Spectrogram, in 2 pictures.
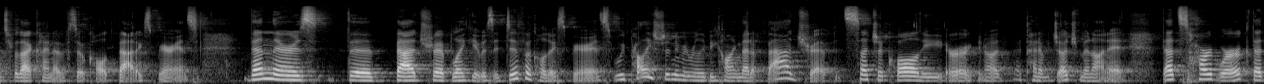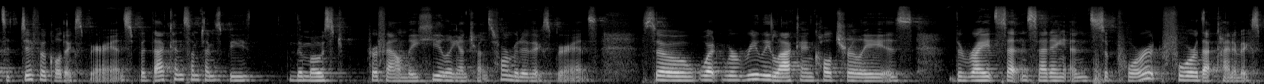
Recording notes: A special recording from our sixth annual revitalize event , which was held in Dove Mountain, Arizona, in June. A special recording from our sixth annual revitalize event , which was held in Dove Mountain, Arizona, in June. The insights we learned on the main stage this year were too good not to share.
